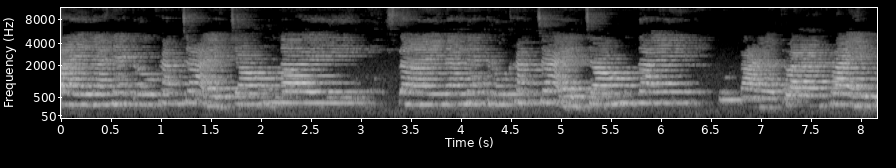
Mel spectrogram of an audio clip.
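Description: A woman singing a children's action song in Khmer, in short phrases of held notes with brief breaths about three seconds and six and a half seconds in.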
